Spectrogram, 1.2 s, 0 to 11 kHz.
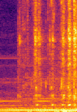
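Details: Pfaff 134 sewing machine stitching: quick, even needle clatter over steady motor hum, no knocking or binding; normal sewing.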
